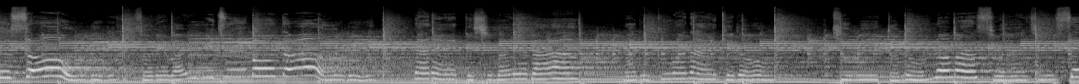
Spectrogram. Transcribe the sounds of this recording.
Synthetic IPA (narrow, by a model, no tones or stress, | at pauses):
soɾʲi | so̞ɾe̞βai | t͡sɨmod̪o | ɾʲi | naɾe̞t̪e̞ɕimae̞ba | maɾʲɯkɯ̟βanaike̞d̪o̞ | kʲimʲit̪ononomasɨβa | d͡ʑise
